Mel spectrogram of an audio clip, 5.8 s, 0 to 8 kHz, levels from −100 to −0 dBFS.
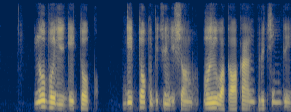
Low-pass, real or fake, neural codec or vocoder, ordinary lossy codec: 7.2 kHz; fake; codec, 44.1 kHz, 1.7 kbps, Pupu-Codec; none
